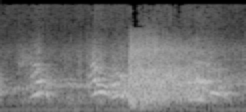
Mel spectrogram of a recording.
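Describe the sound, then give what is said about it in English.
Several sled dogs bark and yelp in quick, overlapping bursts, fairly loud, with excited whining tones over a steady low hum and a sudden burst of noise midway. “Watch out for that lead dog there”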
